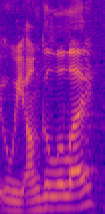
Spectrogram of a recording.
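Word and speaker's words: Uiagalelei: should recognize whether it's dj ooey ungulalay that's how you pronounce that by the way in case you didn't know ue galilei i mean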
